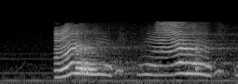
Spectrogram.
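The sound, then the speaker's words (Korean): A newborn baby cries in loud, high wailing bursts that rise and fall over about two seconds, beginning abruptly after a quiet start, with no talk. “아기는 태어나자마자 왜 울지?”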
